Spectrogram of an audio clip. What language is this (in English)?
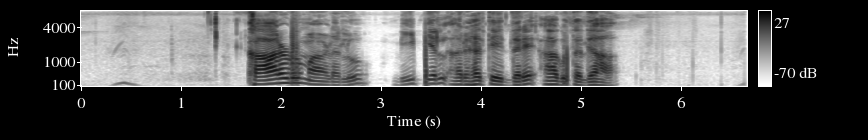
Kannada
